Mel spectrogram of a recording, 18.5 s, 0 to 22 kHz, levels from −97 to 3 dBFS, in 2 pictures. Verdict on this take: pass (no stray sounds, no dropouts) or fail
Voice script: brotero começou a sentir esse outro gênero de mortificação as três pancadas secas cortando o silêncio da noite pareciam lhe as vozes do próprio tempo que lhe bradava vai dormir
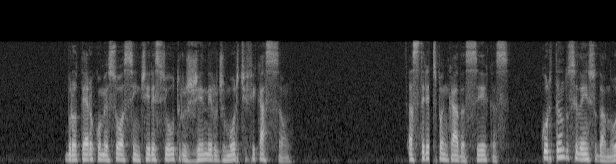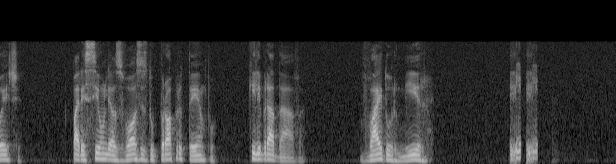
fail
